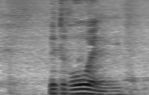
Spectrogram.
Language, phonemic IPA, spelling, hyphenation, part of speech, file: German, /bəˈdʁoːən/, bedrohen, be‧dro‧hen, verb, De-bedrohen.ogg
- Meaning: to threaten, menace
